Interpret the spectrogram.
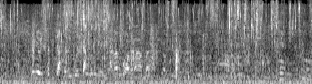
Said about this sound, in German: Ein Knabe vermischt das Puder mit Wasser und gießt es in ein Sieb. Der Dreck bleibt hängen, der Goldstaub passt hindurch.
